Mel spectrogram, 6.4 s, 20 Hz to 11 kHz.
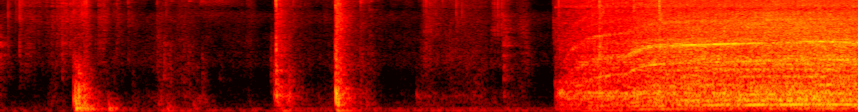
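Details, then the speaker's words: Oreck XL21 upright vacuum after replacing a busted fan chamber and fitting a new belt: a few handling thumps, then the motor spins up to a smooth, steady whir with no rattle or scrape. Normal running. "The belt, new belt I put on, it's perfectly fine, so I'm just gonna turn it on just for a few seconds, just for the video. Works perfectly."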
